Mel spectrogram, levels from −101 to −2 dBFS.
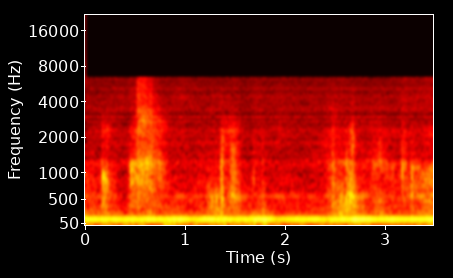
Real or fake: fake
